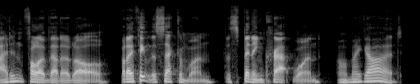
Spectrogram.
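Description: In a British accent with vocal fry, the speaker goes at a very fast pace, the sound dry and close with no echo. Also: man. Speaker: podcast host. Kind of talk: casual chat.

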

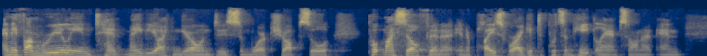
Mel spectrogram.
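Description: Against a quiet background, a man talks at a fairly quick pace with lively intonation. His voice is fairly low in pitch and somewhat breathy. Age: 40s. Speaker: life coach. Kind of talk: casual chat.

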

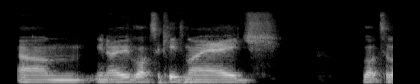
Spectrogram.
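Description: Against a quiet background, a man talks in a fairly low pitch. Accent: Australian. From Sydney, Australia. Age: 40s. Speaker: architect and peer support worker, abuse survivor. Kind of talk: interview testimony. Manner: halting.

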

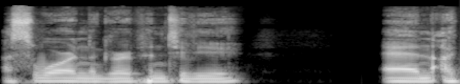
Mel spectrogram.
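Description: A man with a New Zealand accent talks very fast in a fairly low, monotone, flat voice. The recording is very clean, with a silent background. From New Zealand, South Auckland. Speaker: boxer and content creator. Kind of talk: casual interview chat.

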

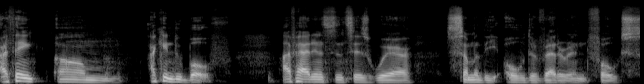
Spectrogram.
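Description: Recorded very cleanly against a silent background, a man talks at a fairly slow pace. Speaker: union executive assistant. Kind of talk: panel discussion.

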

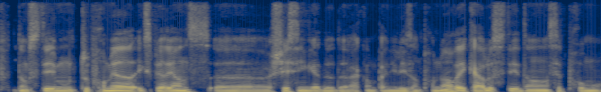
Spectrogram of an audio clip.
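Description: Noticeable background noise accompanies a man with a very deep, low pitch. He talks at a fairly quick pace with fairly even intonation. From Afghanistan. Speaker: incubator coordinator. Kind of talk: interview.

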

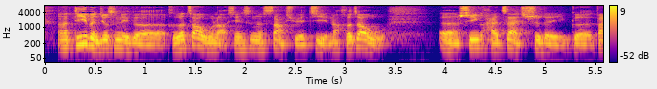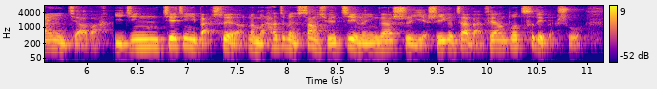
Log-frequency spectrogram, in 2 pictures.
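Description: Speaking at a very fast pace, a man uses lively intonation at a medium pitch. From China (Hubei). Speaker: podcast co-host, app founder. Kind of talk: casual chat. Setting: remote call. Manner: halting, many fillers.

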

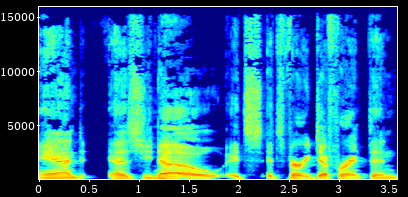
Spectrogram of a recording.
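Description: With an American accent, a man speaks at a medium pitch with fairly even intonation. He has a normal speaking voice, and the recording is very clean with a silent background. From Southern California, Orange County. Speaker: lending company founder and CEO. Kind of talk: interview.

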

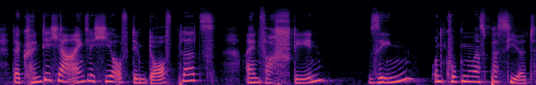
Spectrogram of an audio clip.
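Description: The delivery has lively intonation at a fairly slow pace, on a very clean recording with a silent background. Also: woman, fairly high pitch for a woman. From Germany, Berlin-Kreuzberg and Wendland. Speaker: pop musician. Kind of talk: live podcast interview. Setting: live stage with audience.

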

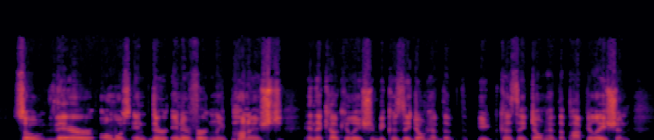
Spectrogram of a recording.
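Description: A man with an American accent talks at a very fast pace, with hardly any pauses and a fairly even intonation. His pitch is fairly low, and the sound is dry and close with no echo over a quiet background. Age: 20s. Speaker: city council member. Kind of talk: casual podcast interview.

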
